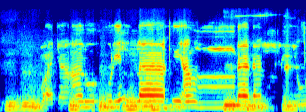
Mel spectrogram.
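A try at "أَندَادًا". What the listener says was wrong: Anda panjang.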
